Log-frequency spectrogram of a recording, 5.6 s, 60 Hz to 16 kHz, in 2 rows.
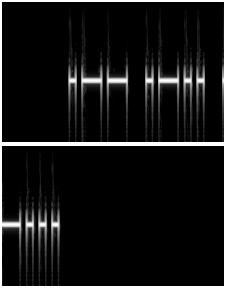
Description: Morse code, heard as a keyed tone, about 15 wpm, 700 Hz. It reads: WLB
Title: USA Call Sign Postfixes - 3 Letters 15wpm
